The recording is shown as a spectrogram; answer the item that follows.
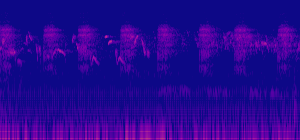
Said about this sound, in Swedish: och vi ska höra på först tre, två stycken åkermarksfåglar som vi kunde höra i Öviks kommun i våras. Vi börjar med konknarren som onomatopeiskt heter krex, krex på latin.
